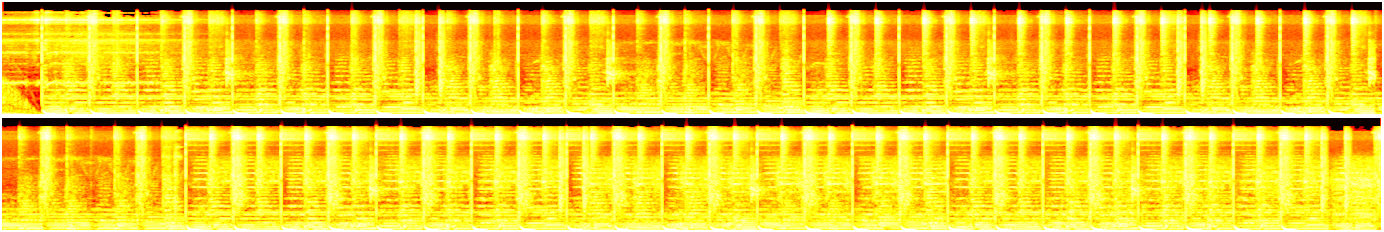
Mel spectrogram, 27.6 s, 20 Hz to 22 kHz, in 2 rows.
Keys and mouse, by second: 2.4 click, 3.8 shift+click, 4.7 shift+middle click, 6.0 click, 6.3 middle click, 7.2 middle click, 7.7 Tab, 8.2 drag, 8.4-10.6 middle drag, 10.9 shift+middle click, 11.5-12.3 drag, 11.5-12.3 right drag, 13.1 Tab, 13.5 2, 14.8 alt+click, 16.1 ctrl+b, 23.0-24.5 drag, 24.5 middle click, 25.2 shift+middle click.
